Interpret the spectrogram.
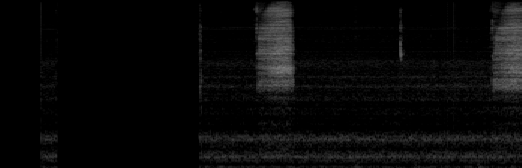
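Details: Four hungry barn owl nestlings, Florida nest cam, female bringing a rabbit: after a pause, two breathy hissing screeches several seconds apart with a faint click, over electrical hum.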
